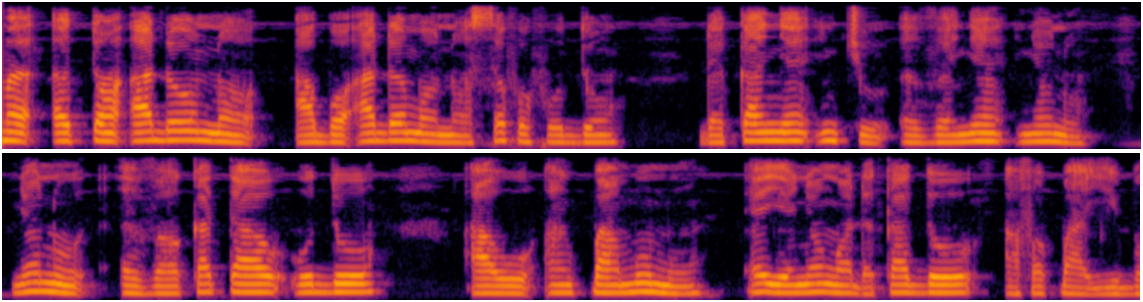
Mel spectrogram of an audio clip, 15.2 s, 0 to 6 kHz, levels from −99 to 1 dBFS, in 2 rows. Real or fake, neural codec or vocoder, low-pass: real; none; 5.4 kHz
